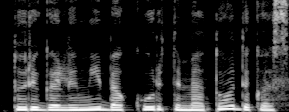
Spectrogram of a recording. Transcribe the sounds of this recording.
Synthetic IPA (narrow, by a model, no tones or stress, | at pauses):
t̪ʊɾʲɪɡɐlʲɪmʲiːbʲɛkʊɾʲt̪ʲɪmʲɛt̪oːd̪ʲɪkɐs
